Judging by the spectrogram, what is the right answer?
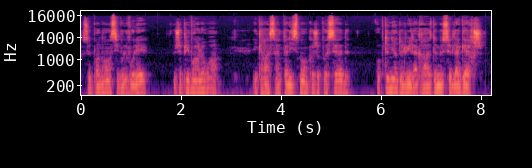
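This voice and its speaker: Scheming baron in a storybook, cool and calculating, dark husky voice, read by a man. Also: fairly low pitch, normal speed.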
